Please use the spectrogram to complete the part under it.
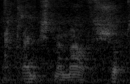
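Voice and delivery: plain reading voice

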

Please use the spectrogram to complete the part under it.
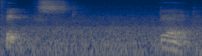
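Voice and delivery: usual speaking voice

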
